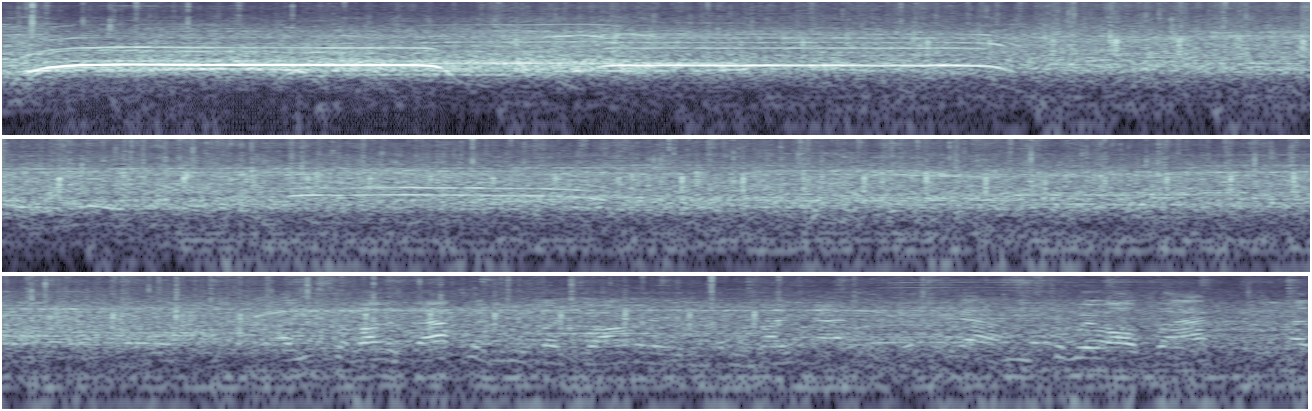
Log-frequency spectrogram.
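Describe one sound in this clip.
A large crowd cheers and applauds in a big echoing arena.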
